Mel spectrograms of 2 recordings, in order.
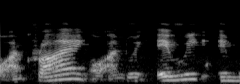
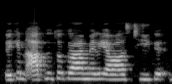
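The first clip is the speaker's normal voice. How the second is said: quick protest; 6 semitones higher, 9 dB louder, faster than usual. Retold or imitated. Her protest to director.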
